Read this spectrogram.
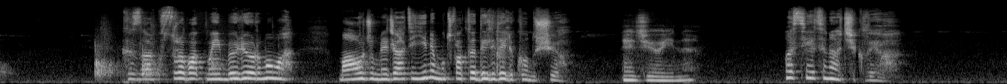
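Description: A woman shouts with emotion at close range.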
